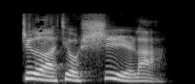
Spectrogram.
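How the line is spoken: Laughing. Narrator (Chinese): 凤姐笑道

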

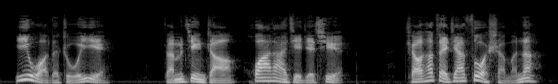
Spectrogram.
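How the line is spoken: Laughing. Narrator (Chinese): 宝玉笑道

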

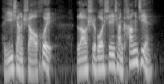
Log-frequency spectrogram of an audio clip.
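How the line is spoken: Laughing. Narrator (Chinese): 宝玉薛蟠都笑道

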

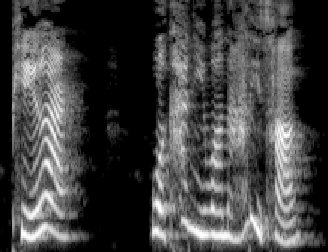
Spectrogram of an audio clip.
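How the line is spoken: Laughing call. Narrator (Chinese): 宝钗笑着叫道

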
